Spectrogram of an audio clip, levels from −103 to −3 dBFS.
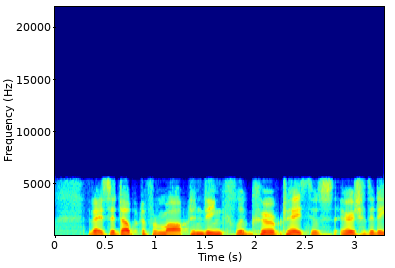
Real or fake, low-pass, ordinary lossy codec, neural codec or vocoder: fake; 5.4 kHz; none; codec, 16 kHz in and 24 kHz out, 0.4 kbps, LongCat-Audio-Codec, four codebook decoder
